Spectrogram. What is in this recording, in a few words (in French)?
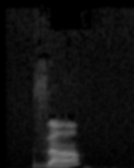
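"Zin", French; phonetique; la syllabe in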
